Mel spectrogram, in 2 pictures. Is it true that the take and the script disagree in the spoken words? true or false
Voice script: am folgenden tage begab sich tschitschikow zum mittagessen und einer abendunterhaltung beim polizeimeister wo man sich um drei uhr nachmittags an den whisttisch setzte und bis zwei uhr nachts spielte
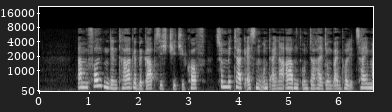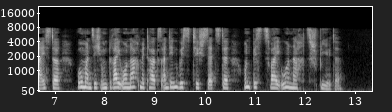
false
